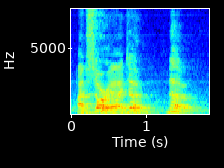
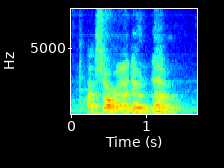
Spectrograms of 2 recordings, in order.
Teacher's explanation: the first one has a boundary an intonation break after don't before no the second one doesn't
